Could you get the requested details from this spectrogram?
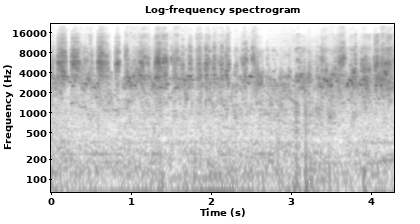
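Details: Many Australian budgie parrots chirping together in an aviary colony, steady high twittering with scattered sharper notes and no silence between calls.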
